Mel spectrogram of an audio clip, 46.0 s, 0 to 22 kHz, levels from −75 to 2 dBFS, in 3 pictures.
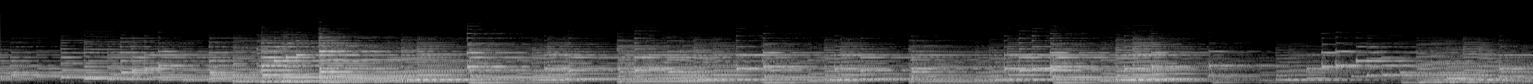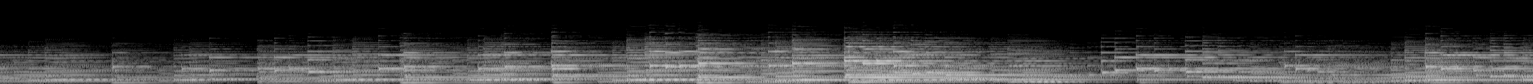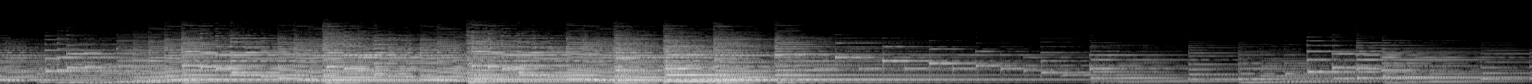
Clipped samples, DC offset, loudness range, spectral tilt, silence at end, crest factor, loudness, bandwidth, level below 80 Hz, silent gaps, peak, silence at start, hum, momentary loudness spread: under 0.1%; under 0.1%; 11 LU; -8.5 dB/octave; 0 s; 20 dB; -20 LUFS; 6.6 kHz; -42 dBFS; none; 0 dBFS; 0 s; none; 14 LU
